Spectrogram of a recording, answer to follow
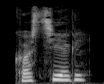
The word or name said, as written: kostcirkel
